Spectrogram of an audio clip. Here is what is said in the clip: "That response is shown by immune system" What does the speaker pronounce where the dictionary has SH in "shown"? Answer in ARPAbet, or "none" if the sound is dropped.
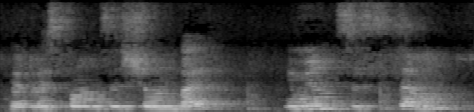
SH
